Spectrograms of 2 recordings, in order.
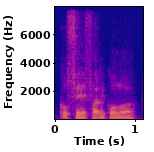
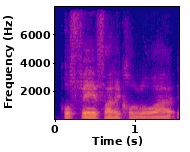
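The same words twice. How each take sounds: First: "Kofe fare koloa" with no extra stress on the final vowel of "koloa"; imitating the reader, leave "koloa" unaccented; flat read of "Kofe fare koloa" with "koloa" unstressed at the end; no definitive accent. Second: "Kofe fare koloa" said slowly with the final vowel of "koloa" stressed; slow, careful "Kofe fare koloa" with "koloa" stressed at the end; definitive accent on the end. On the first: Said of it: "It sounds like she's saying". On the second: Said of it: "it really doesn't sound like she's saying". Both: Shown as a demonstration.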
